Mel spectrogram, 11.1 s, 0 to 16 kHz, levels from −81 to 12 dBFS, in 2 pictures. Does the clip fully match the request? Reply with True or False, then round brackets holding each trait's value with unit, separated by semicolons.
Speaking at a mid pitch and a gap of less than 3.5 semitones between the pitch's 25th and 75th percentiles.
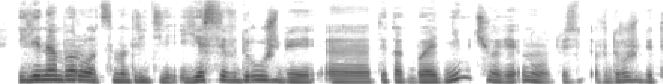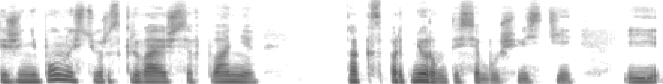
False (145 Hz; 3.9 semitones)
